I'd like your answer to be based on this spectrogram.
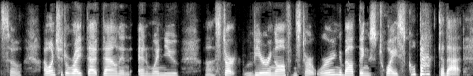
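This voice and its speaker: At a moderate pace, a woman talks in a medium pitch with fairly even intonation. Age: 60s. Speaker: real estate brokerage director and motivational speaker. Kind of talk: motivational talk. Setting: video call. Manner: conversational.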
